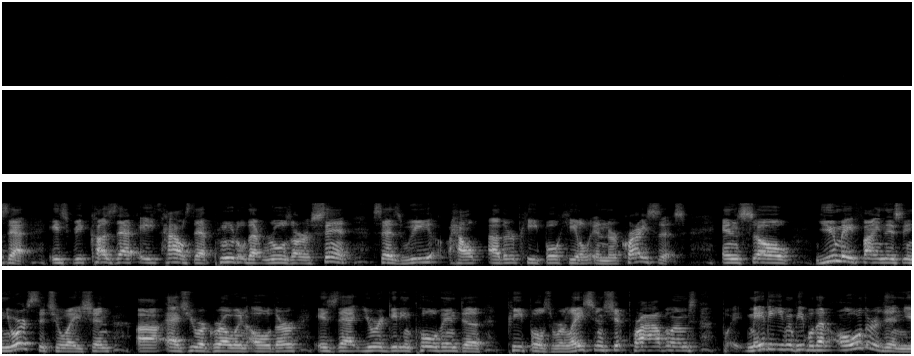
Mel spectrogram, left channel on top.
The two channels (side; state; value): left; silent; 57 dB below the other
